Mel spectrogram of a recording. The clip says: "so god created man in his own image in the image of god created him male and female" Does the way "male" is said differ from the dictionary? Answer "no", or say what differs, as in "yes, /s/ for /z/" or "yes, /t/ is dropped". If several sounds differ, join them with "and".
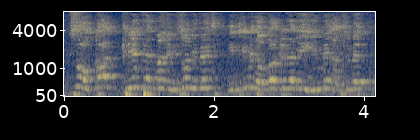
yes, /n/ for /l/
